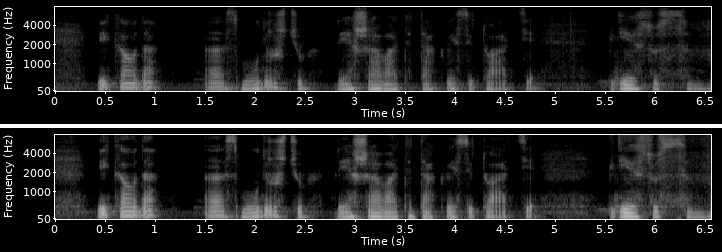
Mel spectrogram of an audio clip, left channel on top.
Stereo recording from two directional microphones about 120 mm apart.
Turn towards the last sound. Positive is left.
turn(degrees=-45)  # may be behind; listen again after turning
